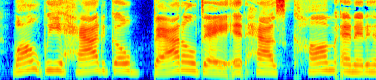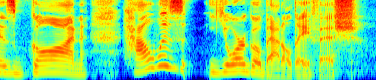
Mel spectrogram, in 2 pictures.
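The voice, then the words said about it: Australian accent. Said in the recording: “a Midwestern and Australian accent”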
